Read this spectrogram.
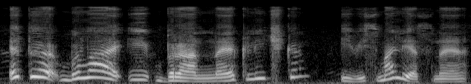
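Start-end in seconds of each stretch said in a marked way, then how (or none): none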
